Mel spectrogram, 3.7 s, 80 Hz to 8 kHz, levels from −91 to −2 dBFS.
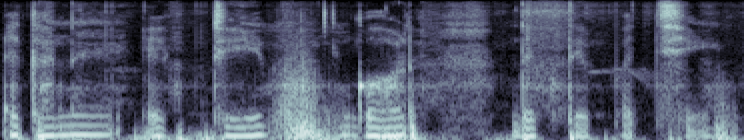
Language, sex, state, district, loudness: Bengali, female, Assam, Hailakandi, -18 LUFS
